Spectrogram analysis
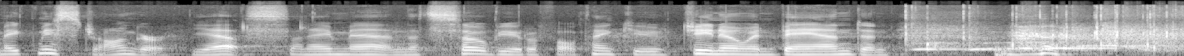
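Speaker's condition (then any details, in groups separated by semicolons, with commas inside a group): No condition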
